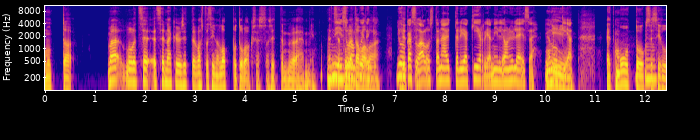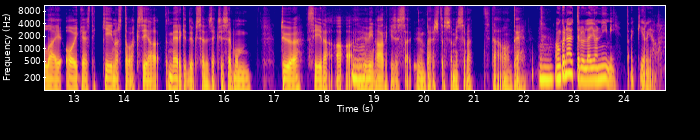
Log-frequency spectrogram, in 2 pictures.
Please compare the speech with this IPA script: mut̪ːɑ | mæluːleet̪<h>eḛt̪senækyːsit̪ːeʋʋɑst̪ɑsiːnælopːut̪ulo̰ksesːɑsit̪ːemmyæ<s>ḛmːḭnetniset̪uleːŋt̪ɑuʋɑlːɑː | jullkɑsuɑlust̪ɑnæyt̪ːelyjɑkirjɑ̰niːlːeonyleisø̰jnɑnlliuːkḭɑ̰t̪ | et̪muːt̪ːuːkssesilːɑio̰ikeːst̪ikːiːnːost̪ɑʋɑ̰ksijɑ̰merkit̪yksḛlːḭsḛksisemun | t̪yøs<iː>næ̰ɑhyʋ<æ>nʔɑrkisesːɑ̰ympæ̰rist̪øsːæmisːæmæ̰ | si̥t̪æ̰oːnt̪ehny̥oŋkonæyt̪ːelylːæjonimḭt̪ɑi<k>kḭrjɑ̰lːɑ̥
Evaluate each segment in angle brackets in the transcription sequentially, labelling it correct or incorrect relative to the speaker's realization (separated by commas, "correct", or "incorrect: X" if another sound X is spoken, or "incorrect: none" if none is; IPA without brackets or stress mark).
incorrect: s, incorrect: h, correct, incorrect: i, correct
